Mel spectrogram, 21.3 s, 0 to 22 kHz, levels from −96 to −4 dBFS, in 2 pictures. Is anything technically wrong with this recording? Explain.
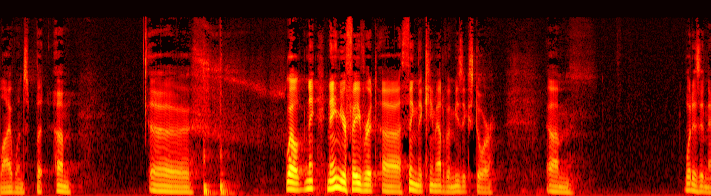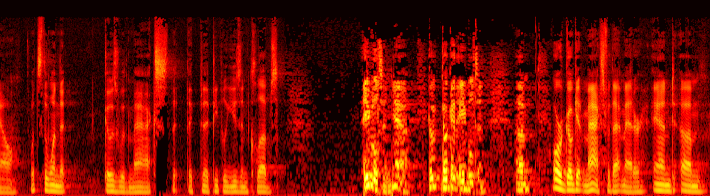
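Yes. From 14.93 to 18.93 s the adaptive stream drops to a lower bitrate, likely because the connection slowed, switching to a leaner encoding, which fits AAC at around 24 kbit/s instead of 96. For those four seconds codec artefacts rise, with an abrupt quality change and no gap.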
